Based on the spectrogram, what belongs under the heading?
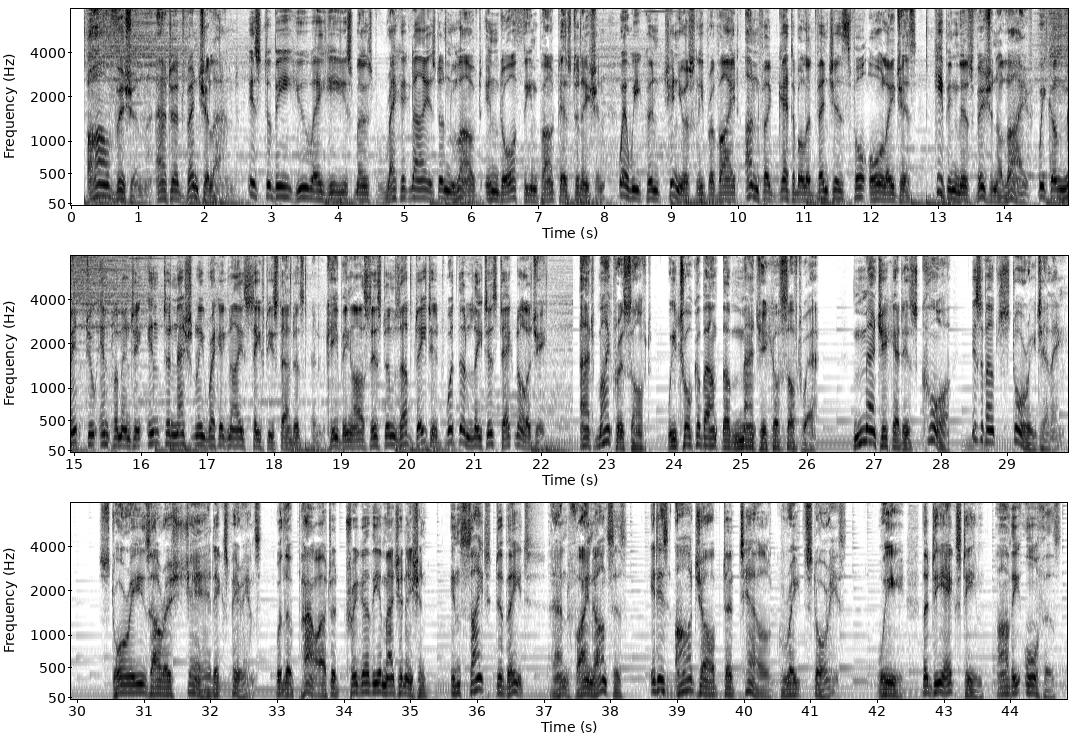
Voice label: english british promos; actor de doblaje británico nativo radicado en el Reino Unido

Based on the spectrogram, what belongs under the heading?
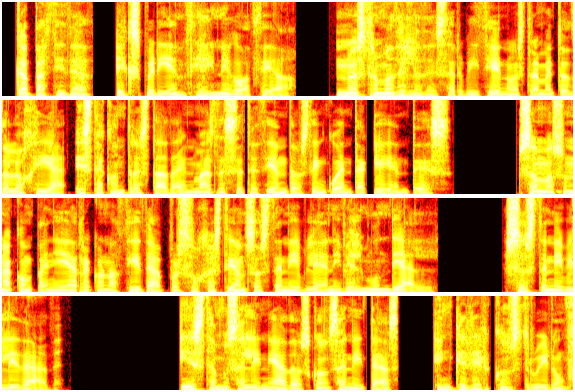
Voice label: spanish medical narration

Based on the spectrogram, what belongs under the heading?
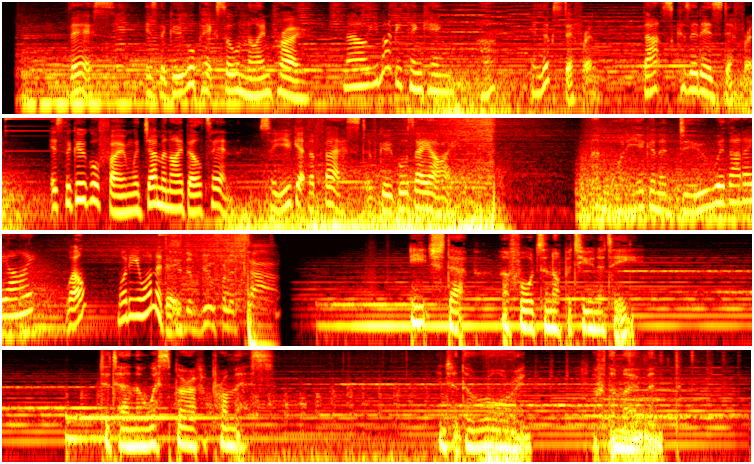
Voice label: english british commercial, millennial

